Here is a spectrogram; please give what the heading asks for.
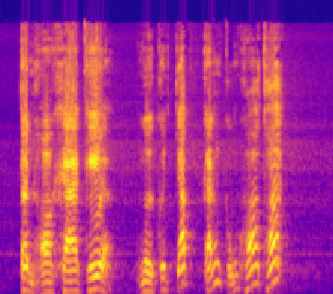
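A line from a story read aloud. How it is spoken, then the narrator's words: Low sharp shout. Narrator (Vietnamese): Nàng khẽ quát lên một tiếng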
